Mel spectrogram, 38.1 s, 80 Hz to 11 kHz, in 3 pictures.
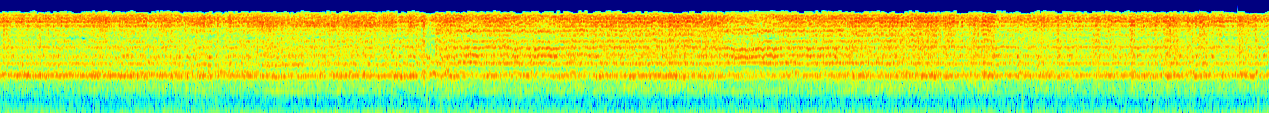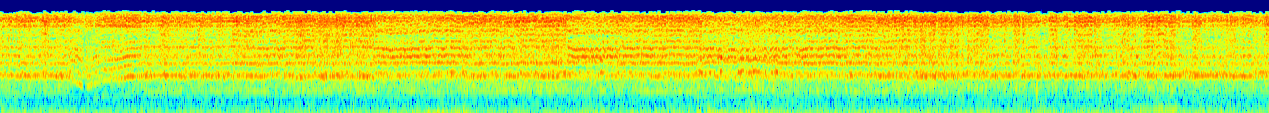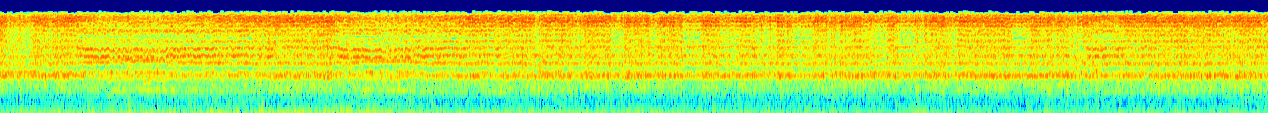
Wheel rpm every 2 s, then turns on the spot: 160, 160, 160, 160, 160, 160, 150, 160, 160, 160, 160, 160, 160, 160, 160, 160, 160, 160, 160.
none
